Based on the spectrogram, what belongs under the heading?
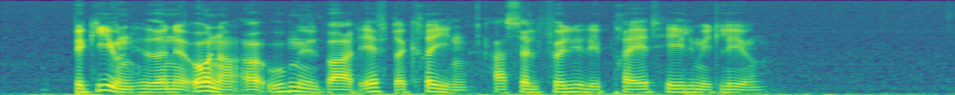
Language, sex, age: Danish, male, 36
